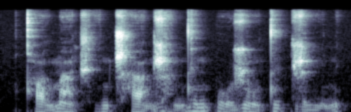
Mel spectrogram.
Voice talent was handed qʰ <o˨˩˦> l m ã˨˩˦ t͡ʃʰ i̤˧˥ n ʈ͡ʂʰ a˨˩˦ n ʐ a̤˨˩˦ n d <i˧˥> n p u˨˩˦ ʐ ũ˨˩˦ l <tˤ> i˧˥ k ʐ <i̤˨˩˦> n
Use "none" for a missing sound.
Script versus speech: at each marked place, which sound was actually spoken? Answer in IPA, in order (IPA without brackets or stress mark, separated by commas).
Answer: o˨˩˦, i˧˥, t, i˨˩˦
